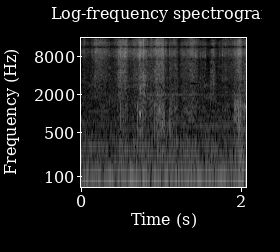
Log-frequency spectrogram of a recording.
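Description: Mesh bug screen rustling and scraping against the van's door frame as it is tucked in by hand, over a steady low rumble of handling noise.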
